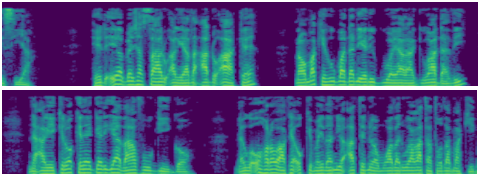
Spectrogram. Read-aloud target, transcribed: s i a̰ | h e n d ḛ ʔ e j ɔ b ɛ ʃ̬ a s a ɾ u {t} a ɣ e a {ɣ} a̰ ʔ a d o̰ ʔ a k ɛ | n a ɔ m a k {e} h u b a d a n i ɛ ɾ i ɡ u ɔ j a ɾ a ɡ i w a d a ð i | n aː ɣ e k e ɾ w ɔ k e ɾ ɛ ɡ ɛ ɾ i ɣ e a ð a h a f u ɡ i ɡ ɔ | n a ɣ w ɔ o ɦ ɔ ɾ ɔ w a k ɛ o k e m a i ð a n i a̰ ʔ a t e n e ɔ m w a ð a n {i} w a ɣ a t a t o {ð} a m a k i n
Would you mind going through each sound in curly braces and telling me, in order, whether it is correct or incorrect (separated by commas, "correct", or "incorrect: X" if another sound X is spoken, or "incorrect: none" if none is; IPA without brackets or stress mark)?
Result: incorrect: ʔ, incorrect: ð, correct, correct, correct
